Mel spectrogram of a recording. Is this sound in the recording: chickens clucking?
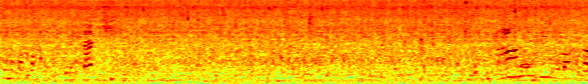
no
